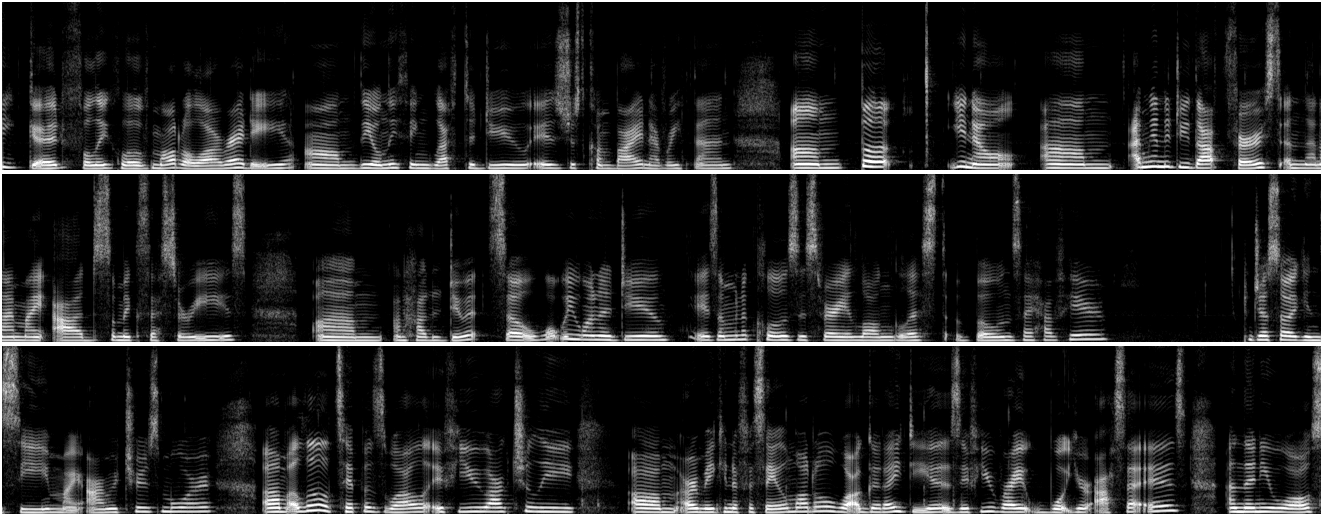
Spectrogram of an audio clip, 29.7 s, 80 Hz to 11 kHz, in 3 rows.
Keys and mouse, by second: 0.3-1.5 middle drag, 1.9-2.3 shift+middle drag, 2.4-4.9 middle drag, 5.2-5.5 shift+middle drag, 6.0-6.3 shift+middle drag, 7.1 shift+middle click, 7.6-8.8 middle drag, 9.0-9.4 shift+middle drag, 9.5 middle click, 17.5 click, 21.1-25.8 drag, 26.8 click, 27.0-29.6 drag.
